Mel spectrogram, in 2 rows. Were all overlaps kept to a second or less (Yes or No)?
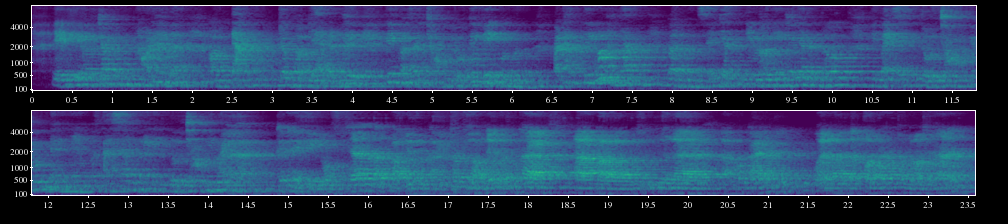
Yes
